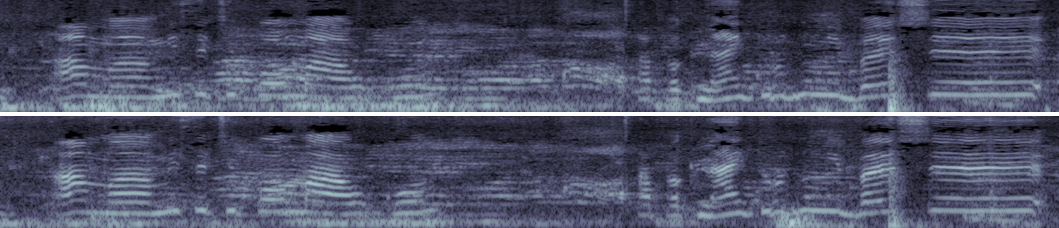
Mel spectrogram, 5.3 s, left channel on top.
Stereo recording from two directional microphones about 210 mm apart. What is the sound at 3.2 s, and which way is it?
Speech, 15° left (ahead or behind).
